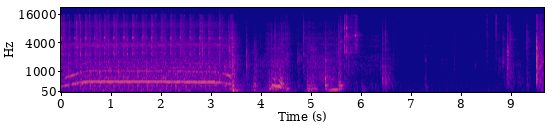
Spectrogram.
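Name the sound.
sewing machine narrow foot falling off the fabric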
